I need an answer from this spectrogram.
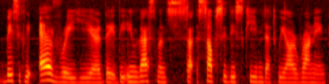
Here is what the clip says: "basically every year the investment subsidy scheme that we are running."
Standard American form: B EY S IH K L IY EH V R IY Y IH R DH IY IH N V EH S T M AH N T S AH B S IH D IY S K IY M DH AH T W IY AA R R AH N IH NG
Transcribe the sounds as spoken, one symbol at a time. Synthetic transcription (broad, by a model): B EY S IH K L IY EH V R IY Y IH R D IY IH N V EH S T M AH N T S AH B S IH D IY S K IY M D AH T W IY AA R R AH N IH NG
